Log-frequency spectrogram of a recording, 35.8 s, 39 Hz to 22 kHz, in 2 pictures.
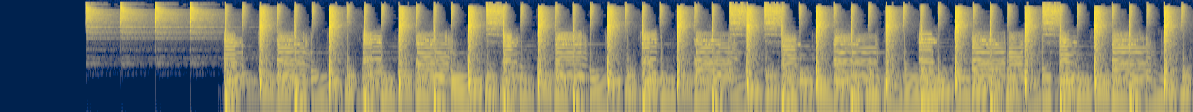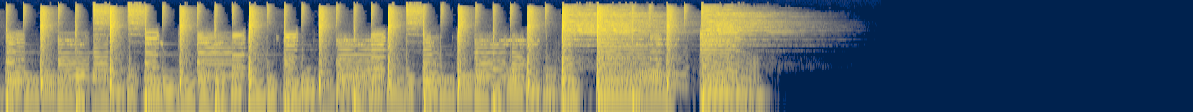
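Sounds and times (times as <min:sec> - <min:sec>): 
blues guitar backing: 0:03.4 - 0:29.4.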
